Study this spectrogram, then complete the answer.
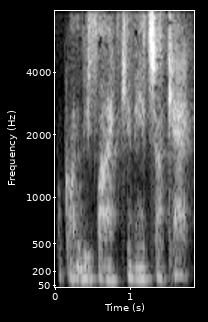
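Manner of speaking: low, soft, calming murmur; smiling reassurance. Retold or imitated. Husband telling worried wife about his leg, soft smiling reassurance. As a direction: reassure her gently with a smile, voice dropped. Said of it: "I remember smiling, saying".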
